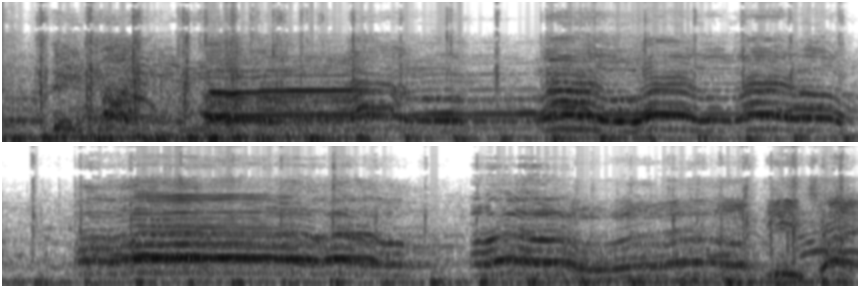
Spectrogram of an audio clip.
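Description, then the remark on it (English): A packed crowd of hundreds of people chants loudly in unison, voices rising and falling in sustained, melodic phrases over a dense roar of cheering, continuous throughout, with drums and megaphones. “and a whole I don't know hundreds of people in there crammed in.”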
